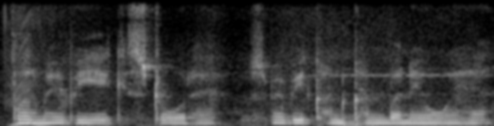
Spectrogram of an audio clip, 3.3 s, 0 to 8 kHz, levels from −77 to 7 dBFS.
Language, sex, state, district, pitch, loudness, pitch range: Hindi, female, Chandigarh, Chandigarh, 185 Hz, -15 LUFS, 180-200 Hz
